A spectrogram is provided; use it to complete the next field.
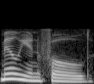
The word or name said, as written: millionfold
